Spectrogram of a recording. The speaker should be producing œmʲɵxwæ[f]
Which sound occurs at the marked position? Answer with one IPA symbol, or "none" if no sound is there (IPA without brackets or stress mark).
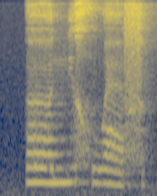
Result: f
